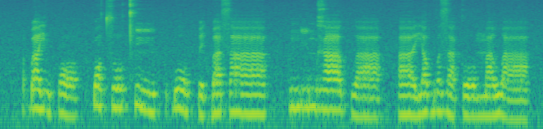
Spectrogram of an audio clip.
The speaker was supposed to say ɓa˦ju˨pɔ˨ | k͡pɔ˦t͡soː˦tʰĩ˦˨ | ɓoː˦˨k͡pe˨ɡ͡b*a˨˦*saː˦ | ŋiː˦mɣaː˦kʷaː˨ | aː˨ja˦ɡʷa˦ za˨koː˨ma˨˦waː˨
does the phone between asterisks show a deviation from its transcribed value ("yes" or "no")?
yes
